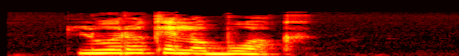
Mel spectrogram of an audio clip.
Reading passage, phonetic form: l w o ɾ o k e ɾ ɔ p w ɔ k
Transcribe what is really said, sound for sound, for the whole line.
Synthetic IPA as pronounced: l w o ɾ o k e l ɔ b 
